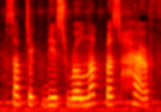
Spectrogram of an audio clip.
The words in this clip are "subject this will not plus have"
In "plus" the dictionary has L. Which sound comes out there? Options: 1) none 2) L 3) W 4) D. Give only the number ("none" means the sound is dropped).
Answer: 2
